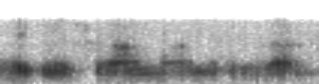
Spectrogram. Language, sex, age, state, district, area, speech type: Urdu, male, 60+, Bihar, Madhubani, rural, conversation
